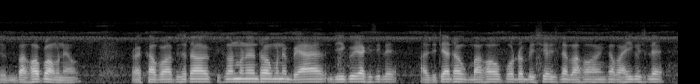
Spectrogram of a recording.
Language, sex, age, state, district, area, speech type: Assamese, male, 45-60, Assam, Golaghat, rural, spontaneous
